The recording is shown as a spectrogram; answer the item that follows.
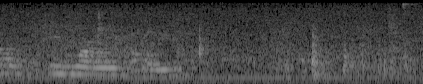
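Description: Faint children's voices speaking on stage, with three sharp clicks about half a second apart and a steady low hum underneath.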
